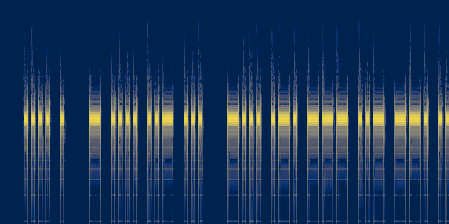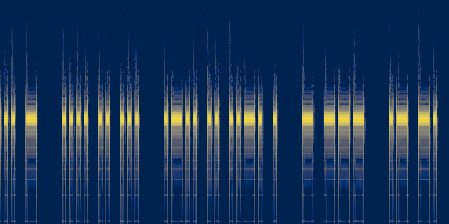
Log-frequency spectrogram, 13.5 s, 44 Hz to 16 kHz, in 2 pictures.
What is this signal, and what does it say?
Morse code, heard as a keyed tone, about 22 wpm, 700 Hz. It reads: HE THUS BROUGHT HIS LIFE TO AN
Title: Sentences from Top 1000 Words - Review Part 5 - 22wpm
